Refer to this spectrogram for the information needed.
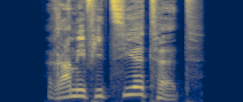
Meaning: inflection of ramifizieren: 1. second-person plural preterite 2. second-person plural subjunctive II
- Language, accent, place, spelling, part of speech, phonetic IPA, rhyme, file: German, Germany, Berlin, ramifiziertet, verb, [ʁamifiˈt͡siːɐ̯tət], -iːɐ̯tət, De-ramifiziertet.ogg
